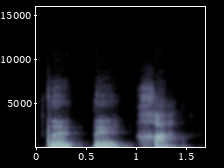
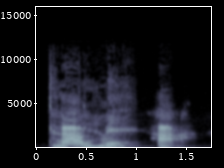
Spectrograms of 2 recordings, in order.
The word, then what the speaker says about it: Gqeberha: It's now Gqeberha. – Gqeberha.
